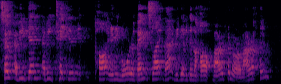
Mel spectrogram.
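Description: A man speaks at a very fast pace with high pitch and ordinary pitch variation. Noticeable background noise and audible room echo surround his voice. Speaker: podcast host, business coach. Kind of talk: interview. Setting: glass booth in remote working center. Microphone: echoey sound.

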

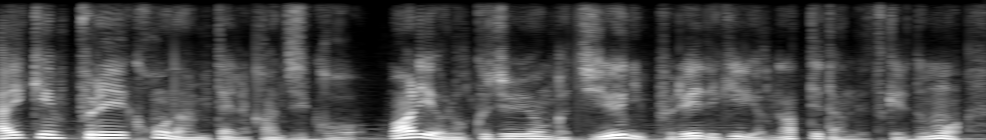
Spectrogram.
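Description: A man races along at a very fast pace with hardly any pauses, somewhat breathy and medium in pitch, his voice making very wide pitch swings on a very clean recording with a silent background. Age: 30s. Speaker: solo gaming podcast host. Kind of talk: casual solo monologue. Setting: solo podcast recording. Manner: hesitant, many fillers.

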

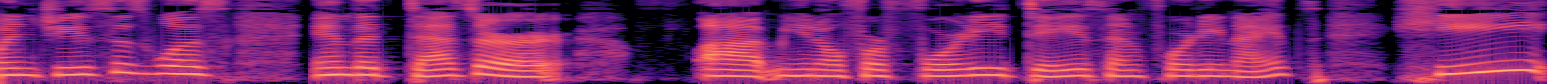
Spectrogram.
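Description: At a fairly slow pace, a woman talks in a medium pitch, captured dry and close with no echo in a very clean recording with a silent background. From US, Mexican immigrant family. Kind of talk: faith-based monologue. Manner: casual, with frequent fillers.

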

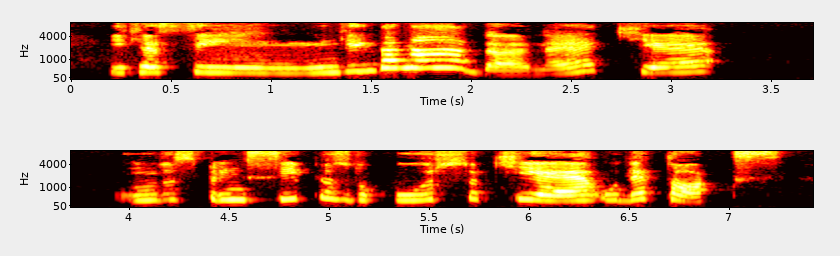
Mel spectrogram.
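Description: A woman speaks at a very slow pace in a high voice. Her pitch varies in an ordinary way, and the sound is dry and close with no echo. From Curitiba, southern Brazil. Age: 40s. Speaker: course student sharing testimony. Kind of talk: testimony.

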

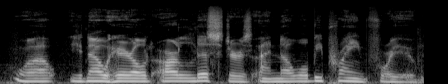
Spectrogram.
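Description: With a normal speaking voice, a man talks at a fairly slow pace and a fairly high pitch. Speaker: radio host and minister. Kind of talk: radio interview.

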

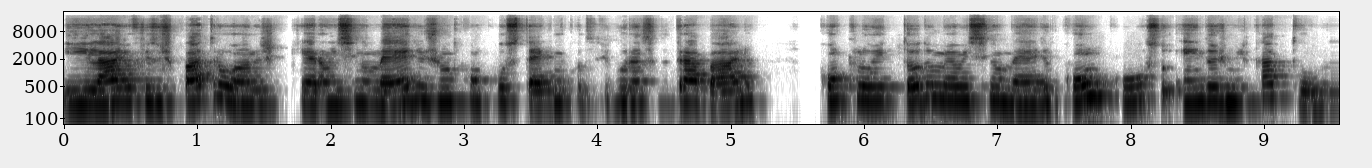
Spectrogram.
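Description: A woman's fairly high, plain, everyday voice at a moderate pace, fairly even in intonation, with big swings in loudness. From Brazil, Recife. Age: 20s. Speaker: medical student, former lawyer. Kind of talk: interview storytelling.

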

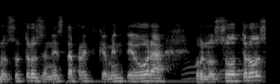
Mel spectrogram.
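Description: At a fairly quick pace, a man with a normal speaking voice talks in a fairly high register. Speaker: podcast co-host. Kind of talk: casual interview chat.

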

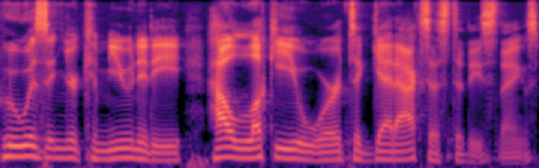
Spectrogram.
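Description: A man speaks with an American accent at a fairly slow pace, his medium pitch showing ordinary variation. The recording is very clean with a silent background and a dry, close sound with no echo. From Texas. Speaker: podcast host, film reviewer. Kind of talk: solo review podcast. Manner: casual, animated.

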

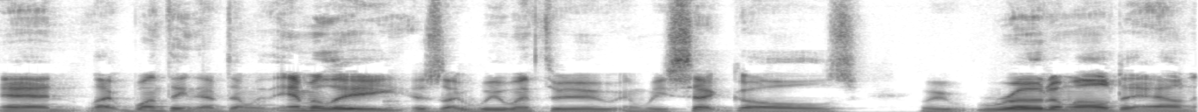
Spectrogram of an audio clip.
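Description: Using a plain, everyday voice, a man with an American accent speaks at a moderate pace and medium pitch, his intonation fairly even. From Texas, Gulf Coast. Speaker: podcast host. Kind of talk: casual chat.

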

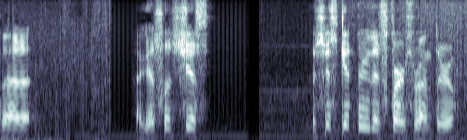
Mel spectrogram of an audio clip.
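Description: A man puts on a character voice with a fairly high pitch, a bright, sharp tone, lively intonation and vocal fry. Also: fairly slow pace.

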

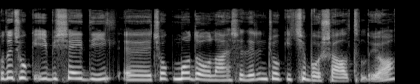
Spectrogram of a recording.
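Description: The speech comes at a moderate pace. The recording is very clean with a silent background and a dry, close sound with no echo. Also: woman. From Istanbul, Turkey. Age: 40s. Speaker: health and life coach, podcaster. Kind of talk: solo podcast monologue. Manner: hesitant with frequent fillers.

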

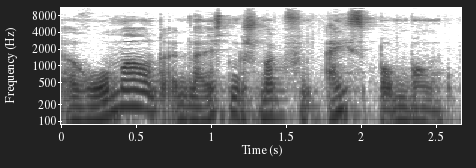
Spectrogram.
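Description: This man has a dark, mellow tone, somewhat breathy, with very wide swings in pitch. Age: 30s. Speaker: podcast co-host. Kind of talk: casual chat.

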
